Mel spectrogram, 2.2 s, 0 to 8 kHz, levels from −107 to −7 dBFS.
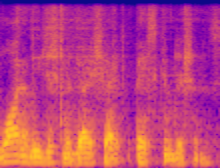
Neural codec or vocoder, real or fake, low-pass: codec, 32 kHz, 1.9 kbps, SNAC; fake; 7.2 kHz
